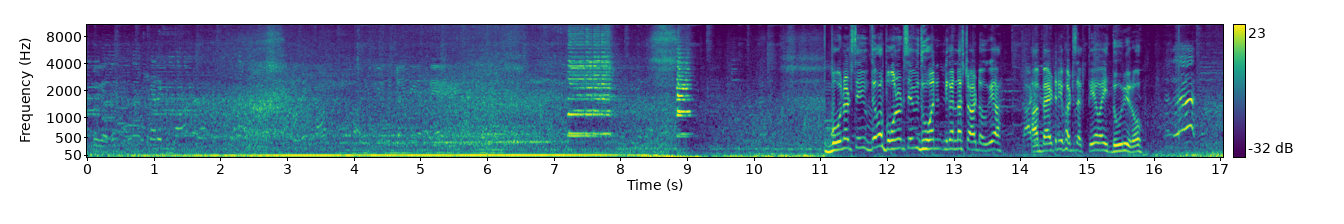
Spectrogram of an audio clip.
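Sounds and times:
low rumble of traffic: 0.0 - 17.0
vehicle horn honking: 7.1 - 8.1, 8.8 - 9.3.

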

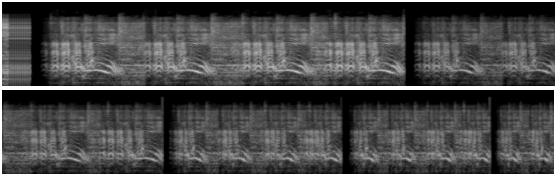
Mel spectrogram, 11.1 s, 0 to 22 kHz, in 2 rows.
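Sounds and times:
high-pitched cartoon voice laughing: 0.4 - 11.0.

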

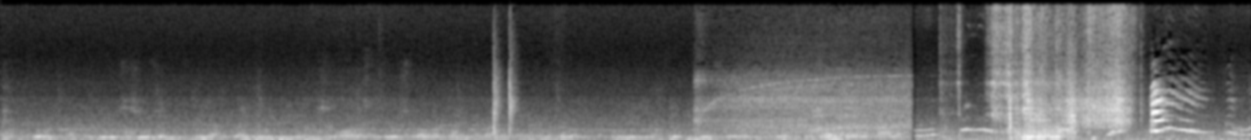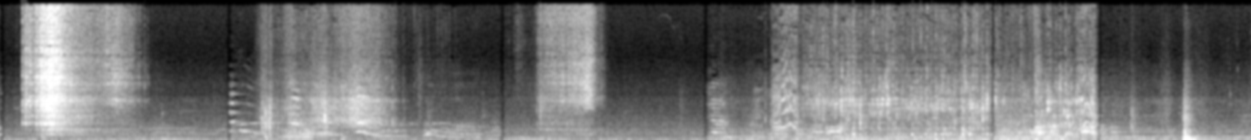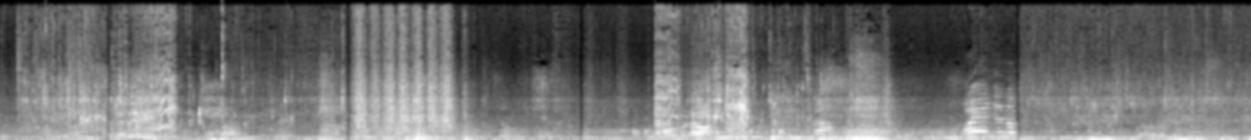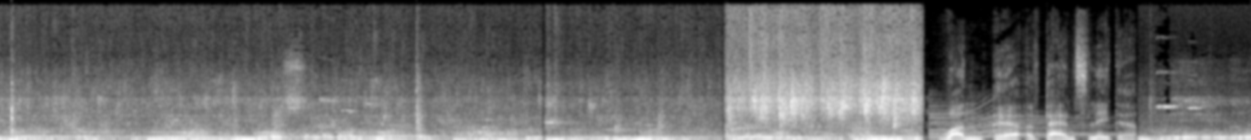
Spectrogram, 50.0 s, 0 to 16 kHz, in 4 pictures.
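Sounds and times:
rice pouring into metal pot: 12.8 - 13.8.

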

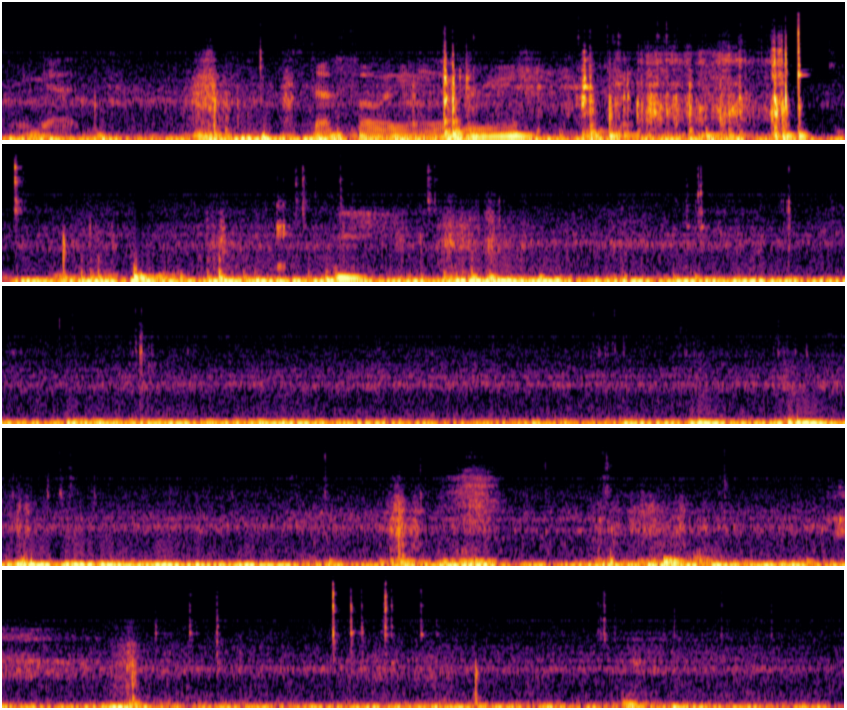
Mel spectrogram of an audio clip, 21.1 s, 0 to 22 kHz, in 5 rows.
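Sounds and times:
low wind rumble: 0.0 - 21.0
hands scraping on rock: 2.7 - 4.0
metal climbing gear clinking: 17.6 - 20.8.

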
